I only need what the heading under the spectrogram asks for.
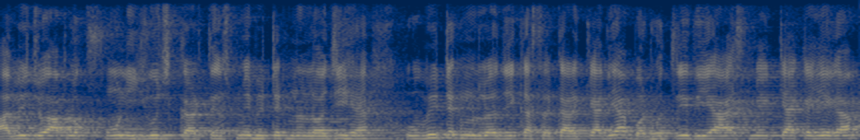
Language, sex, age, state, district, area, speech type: Hindi, male, 18-30, Bihar, Samastipur, rural, spontaneous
